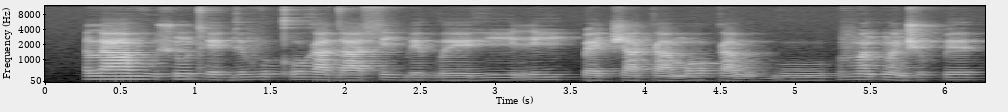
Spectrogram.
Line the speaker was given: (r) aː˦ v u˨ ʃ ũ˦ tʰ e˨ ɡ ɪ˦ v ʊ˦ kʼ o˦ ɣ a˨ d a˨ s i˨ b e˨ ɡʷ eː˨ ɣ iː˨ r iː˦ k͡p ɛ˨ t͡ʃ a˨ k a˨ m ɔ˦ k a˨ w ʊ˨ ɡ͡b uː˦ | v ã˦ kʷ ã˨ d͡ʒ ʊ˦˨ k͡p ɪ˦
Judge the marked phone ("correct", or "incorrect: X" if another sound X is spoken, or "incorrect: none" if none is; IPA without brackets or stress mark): incorrect: l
